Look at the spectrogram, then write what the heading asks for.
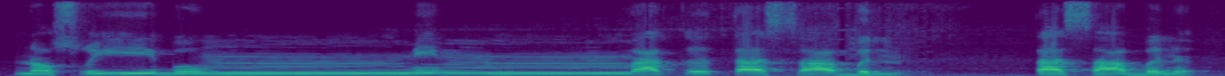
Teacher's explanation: یہاں پر جو ہے نا با، اس کے اوپر آپ نے قلقلہ کرنا ہے، اور نون با کے اوپر قلقلہ کر کے نون کے ساتھ ملانا ہے، ٹھیک ہے نا۔ بہت سے لوگ با کے اوپر بھی قلقلہ کرتے ہیں اور نون کو بھی لاتے ہیں، نون کو نہیں لانا، با کو ہلانا ہے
